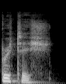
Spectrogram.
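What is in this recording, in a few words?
"british", British English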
